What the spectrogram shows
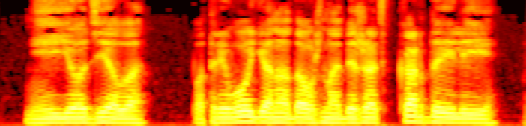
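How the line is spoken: Growl. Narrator (Russian): рыкнул Фаркосиган

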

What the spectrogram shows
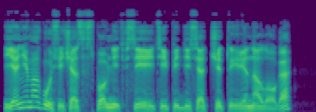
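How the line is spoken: Calm. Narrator (Russian): спокойно отреагировал Лейк

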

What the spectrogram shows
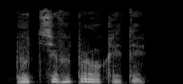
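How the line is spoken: Hissing through teeth. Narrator (Russian): прошипела она сквозь зубы

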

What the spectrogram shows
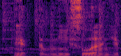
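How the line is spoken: Grumbling. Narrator (Russian): проворчал он

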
